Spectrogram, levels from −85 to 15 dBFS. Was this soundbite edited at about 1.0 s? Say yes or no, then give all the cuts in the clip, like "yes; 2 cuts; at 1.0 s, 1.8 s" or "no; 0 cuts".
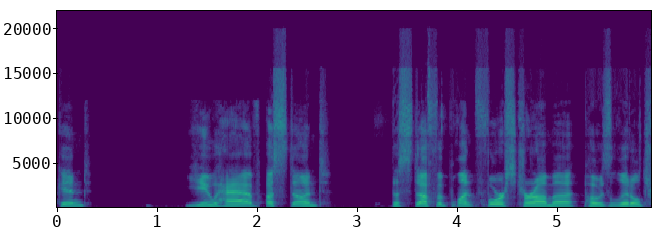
no; 1 cut; at 3.2 s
